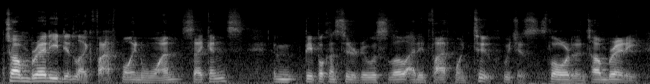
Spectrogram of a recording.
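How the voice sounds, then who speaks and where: A man's voice: lowish voice, fairly quick, fairly bright tone. A young man from Indonesia, an athlete guest who talks in an upbeat way, laughs often and speaks slightly broken English. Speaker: guest, athlete and personal trainer. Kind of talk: casual interview chat.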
